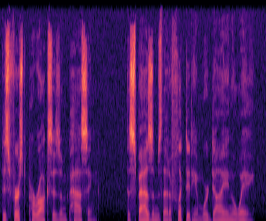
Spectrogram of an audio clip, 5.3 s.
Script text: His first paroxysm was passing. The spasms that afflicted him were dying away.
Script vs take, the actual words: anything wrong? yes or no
yes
